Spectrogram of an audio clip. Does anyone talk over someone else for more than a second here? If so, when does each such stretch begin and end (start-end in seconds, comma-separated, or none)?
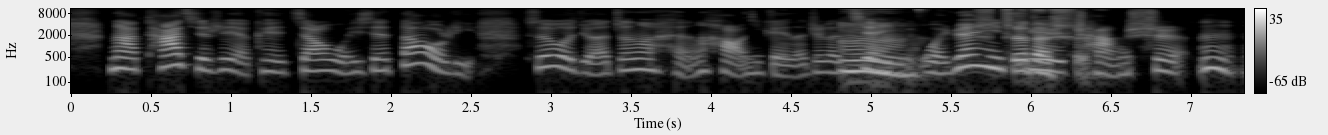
4.8-6.6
